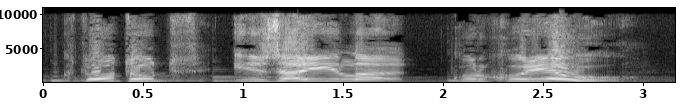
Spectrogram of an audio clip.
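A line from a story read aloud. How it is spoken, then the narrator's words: Shout. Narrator (Russian): крикнул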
